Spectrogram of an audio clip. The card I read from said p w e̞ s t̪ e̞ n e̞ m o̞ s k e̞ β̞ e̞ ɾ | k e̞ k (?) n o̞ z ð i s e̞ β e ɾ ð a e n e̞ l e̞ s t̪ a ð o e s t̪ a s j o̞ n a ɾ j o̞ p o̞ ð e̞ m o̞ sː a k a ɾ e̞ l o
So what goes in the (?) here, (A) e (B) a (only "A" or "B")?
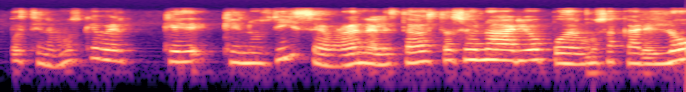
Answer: A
